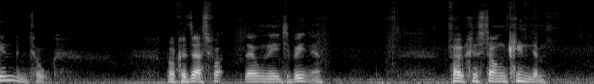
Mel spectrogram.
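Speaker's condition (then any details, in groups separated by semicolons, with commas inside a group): No condition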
